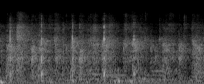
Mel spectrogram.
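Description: Scattered hand clapping from a small audience: a run of irregular sharp claps, several a second, with faint voices underneath.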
